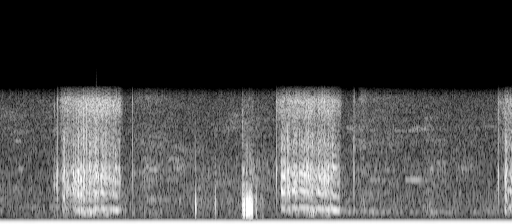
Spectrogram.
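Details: Pug puppy snoring loudly: two loud, harsh snores about two seconds apart with a short snort between them; snoring.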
